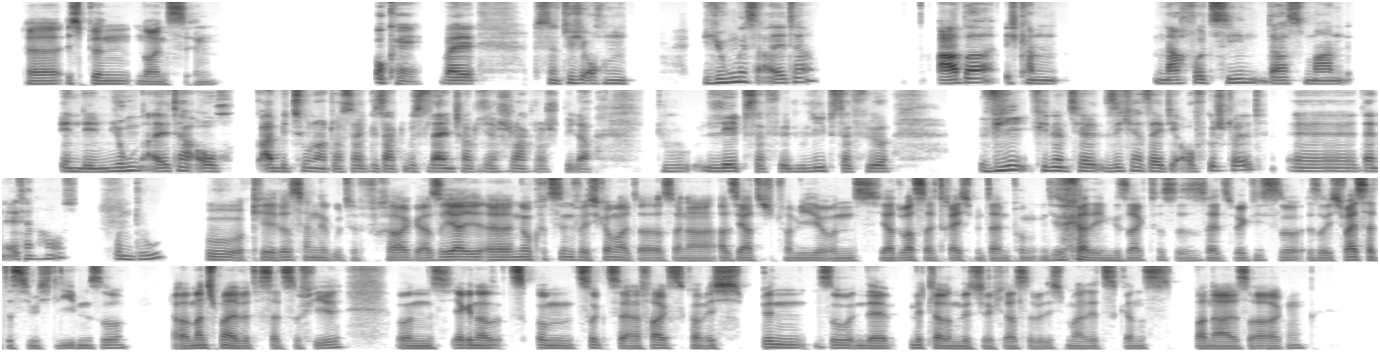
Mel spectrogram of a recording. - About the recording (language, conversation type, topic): German, advice, Wie überwinde ich Zweifel und bleibe nach einer Entscheidung dabei?
- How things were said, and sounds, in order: "Schlagzeugspieler" said as "Schlaglochspieler"; chuckle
